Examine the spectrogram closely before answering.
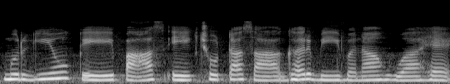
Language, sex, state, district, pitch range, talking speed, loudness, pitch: Hindi, female, Punjab, Fazilka, 195-230 Hz, 145 wpm, -13 LUFS, 205 Hz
